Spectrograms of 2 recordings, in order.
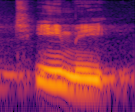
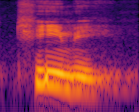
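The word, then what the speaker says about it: τιμή: and it's spelled t-i-m-e you would think that that is time but it is teemi teami and it means to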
